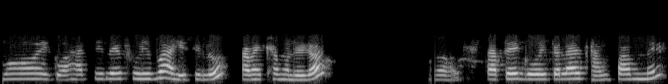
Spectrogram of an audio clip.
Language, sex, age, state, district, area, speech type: Assamese, female, 30-45, Assam, Dhemaji, urban, conversation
